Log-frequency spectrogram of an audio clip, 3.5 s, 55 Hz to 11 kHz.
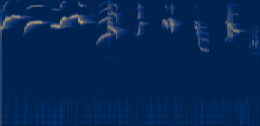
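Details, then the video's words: Caged Oriental magpie-robin during Tet, 15 degrees and cold, an hour of singing without dropping down to fight: smooth upslurred whistles followed by a string of short, spaced chips and twangy notes. "Chòe than mùng 3 tết cái lạnh 15 độ chơi 1 tiếng chim k xuống đánh"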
